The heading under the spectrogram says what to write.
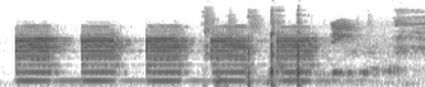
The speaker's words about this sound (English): I wasn't really sure what this one was. I just remember it being in Jurassic Park movies. I think they had that alarm going off when the dinosaurs got loose. That's probably why I don't really recognize it.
